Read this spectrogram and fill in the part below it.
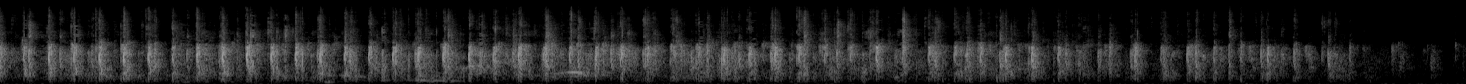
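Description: A group of people applaud in a room.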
